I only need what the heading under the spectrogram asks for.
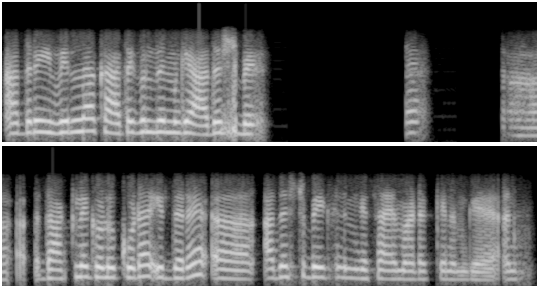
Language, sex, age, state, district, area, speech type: Kannada, female, 18-30, Karnataka, Shimoga, rural, conversation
